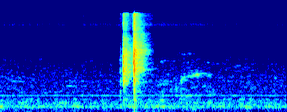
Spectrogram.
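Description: Cigar cutter snipping the cap off a large cigar: two sharp clicks a fraction of a second apart, about two seconds in.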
